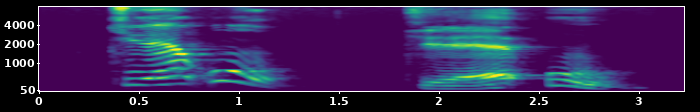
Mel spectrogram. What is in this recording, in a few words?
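"jue2wu4", Mandarin Chinese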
